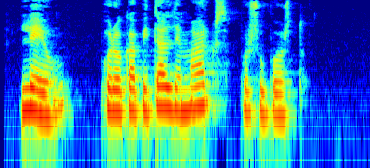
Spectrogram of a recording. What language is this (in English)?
Galician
